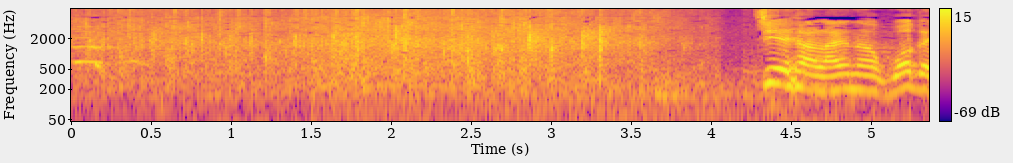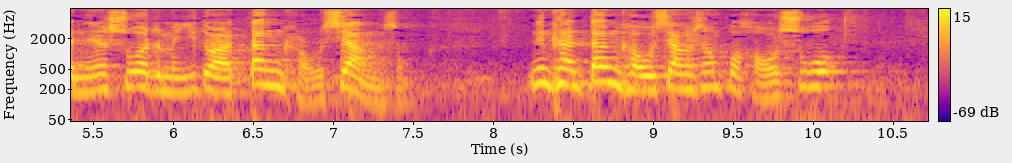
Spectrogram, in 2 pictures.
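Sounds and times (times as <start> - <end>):
audience applause: 0.0 - 4.1
speech: 4.3 - 7.6, 8.2 - 10.3.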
